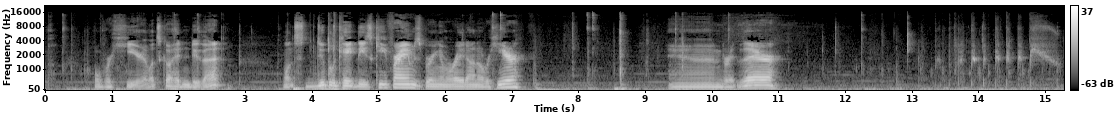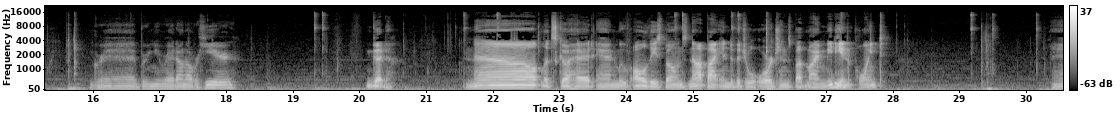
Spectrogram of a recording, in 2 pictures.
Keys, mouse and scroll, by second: 0.6-1.6 scroll up 11, 4.2 shift+d, 8.2 click, 8.6 KP_0, 9.4 KP_Decimal, 13.2-15.0 scroll up 31, 15.6 g, 20.4-21.0 scroll down 4, 21.7 click, 24.7-25.8 drag, 27.2-29.3 shift+drag.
